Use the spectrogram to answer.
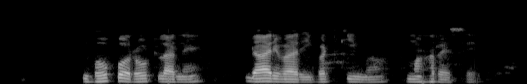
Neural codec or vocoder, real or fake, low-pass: none; real; 5.4 kHz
